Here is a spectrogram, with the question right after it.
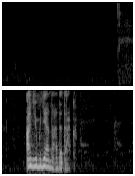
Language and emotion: Russian, angry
